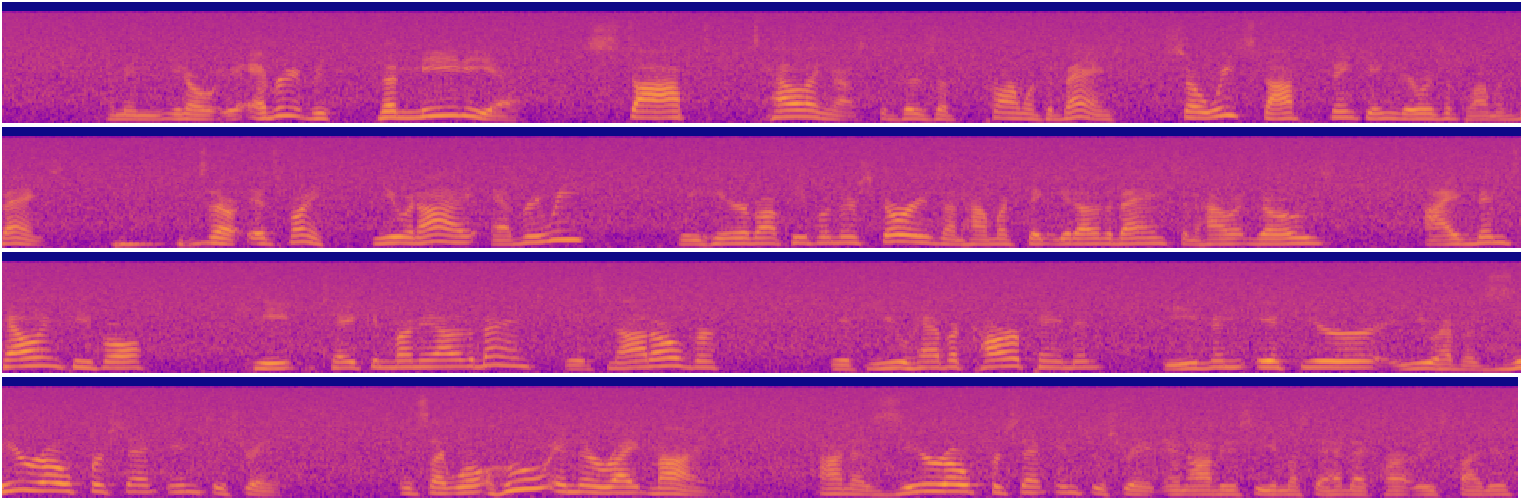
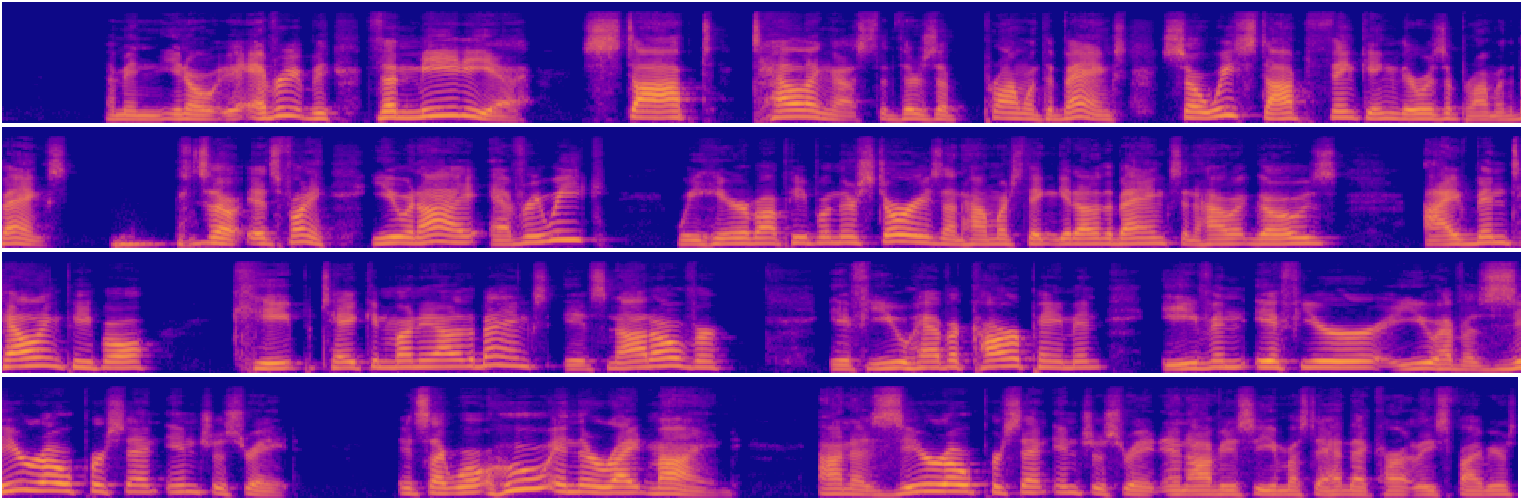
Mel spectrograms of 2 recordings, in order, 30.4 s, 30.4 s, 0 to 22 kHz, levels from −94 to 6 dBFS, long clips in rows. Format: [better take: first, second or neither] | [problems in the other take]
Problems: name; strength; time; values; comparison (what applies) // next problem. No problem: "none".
second | hiss; loud; throughout; 3 dB below the speech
